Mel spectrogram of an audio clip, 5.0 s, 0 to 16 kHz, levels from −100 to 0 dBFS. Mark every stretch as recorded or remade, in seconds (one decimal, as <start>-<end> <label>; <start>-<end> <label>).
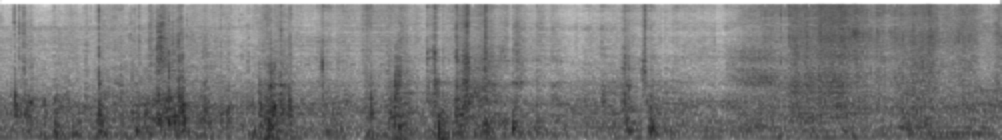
0.0-1.5 recorded; 1.5-4.5 remade; 4.5-5.0 recorded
